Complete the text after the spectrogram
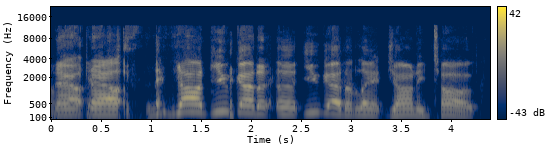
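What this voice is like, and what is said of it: Imitates another person's voice. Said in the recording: “That wasn't bad. That was good. That's a decent impersonation.”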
